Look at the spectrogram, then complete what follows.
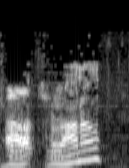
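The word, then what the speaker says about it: Hirono: How do you say the lady's name, the senator from Hawaii? Is it Hirano? – Sure.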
